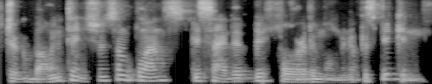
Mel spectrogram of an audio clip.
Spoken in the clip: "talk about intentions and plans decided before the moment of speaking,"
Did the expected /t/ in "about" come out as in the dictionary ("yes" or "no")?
no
